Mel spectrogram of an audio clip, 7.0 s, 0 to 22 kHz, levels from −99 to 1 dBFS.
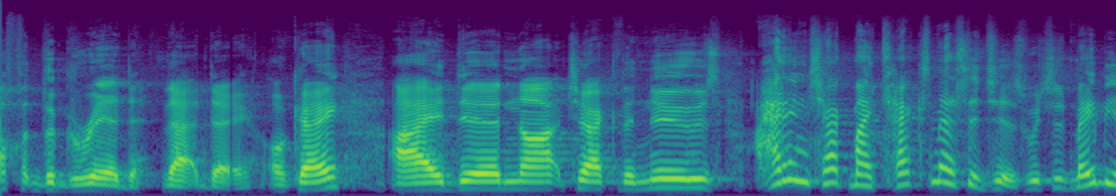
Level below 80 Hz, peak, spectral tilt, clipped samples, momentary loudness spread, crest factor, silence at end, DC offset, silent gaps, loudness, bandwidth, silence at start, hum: under -90 dBFS; -2 dBFS; -3.5 dB/octave; under 0.1%; 10 LU; 18 dB; 0 s; under 0.1%; none; -20 LUFS; 12 kHz; 0 s; none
